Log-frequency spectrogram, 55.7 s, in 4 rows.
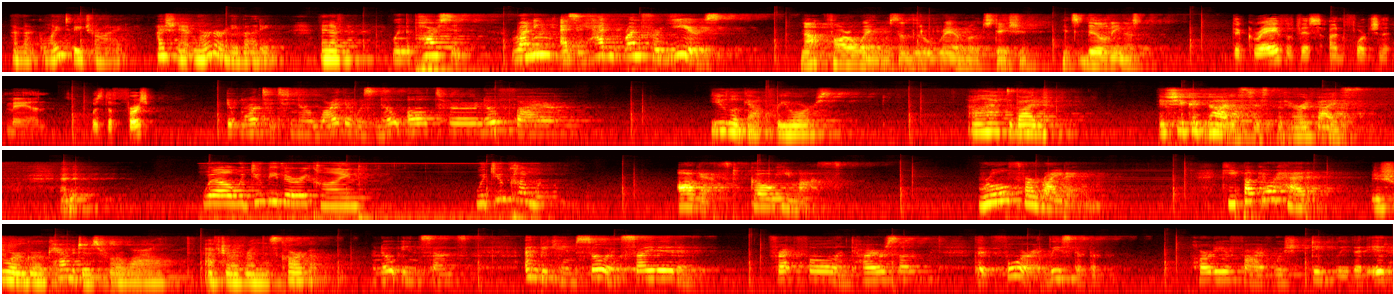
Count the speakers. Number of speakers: nine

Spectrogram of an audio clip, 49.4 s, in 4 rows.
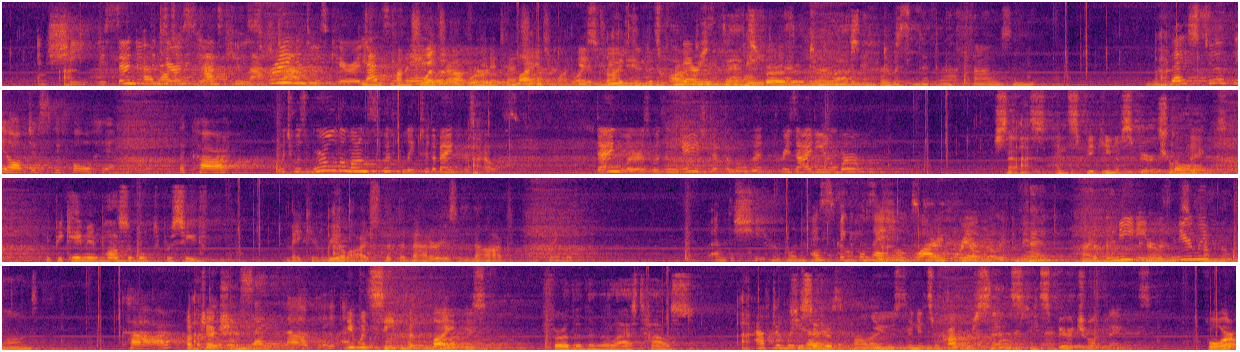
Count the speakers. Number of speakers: eight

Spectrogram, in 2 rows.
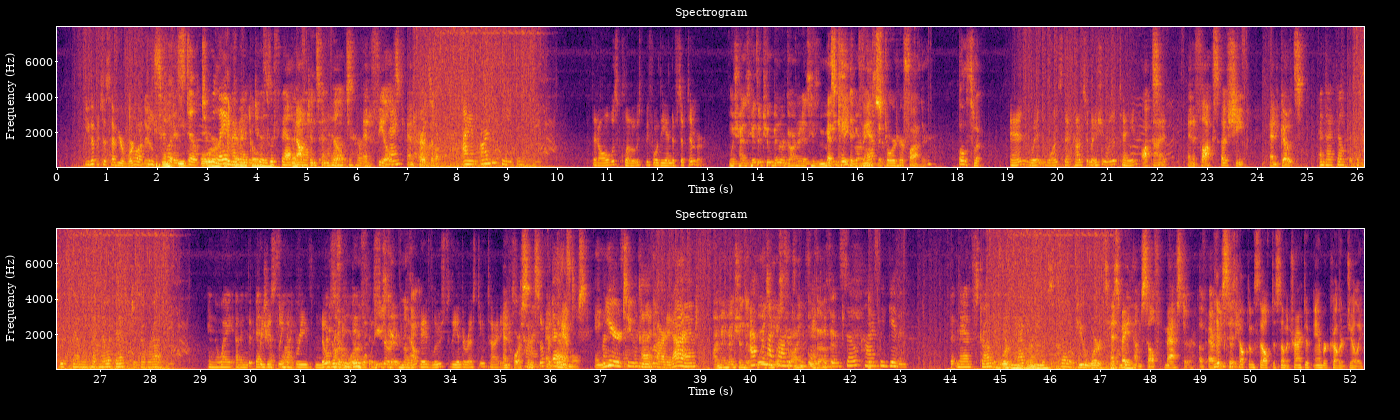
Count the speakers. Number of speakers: nine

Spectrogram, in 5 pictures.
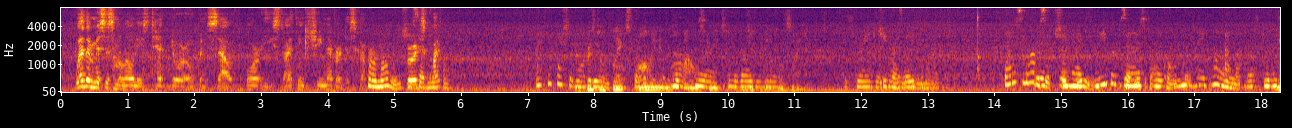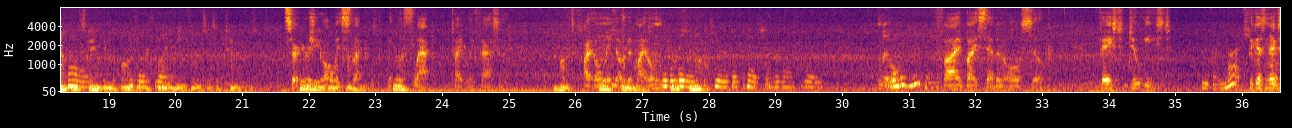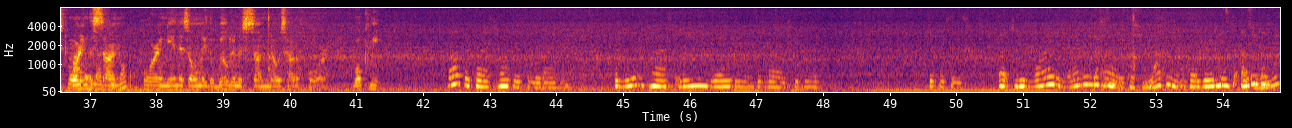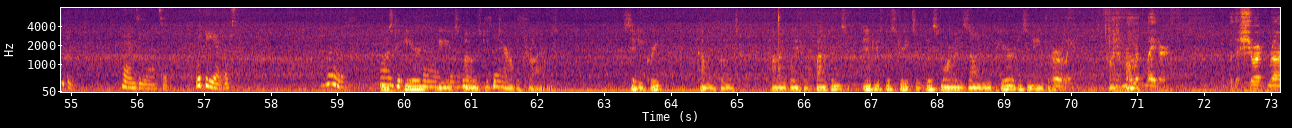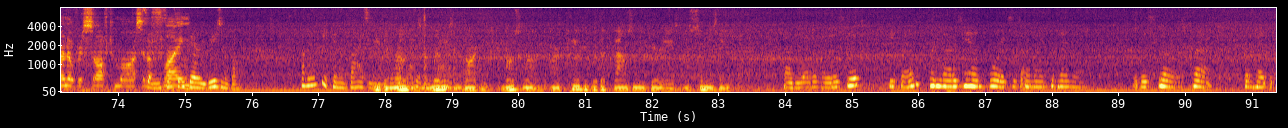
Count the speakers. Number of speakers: four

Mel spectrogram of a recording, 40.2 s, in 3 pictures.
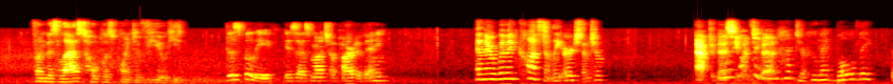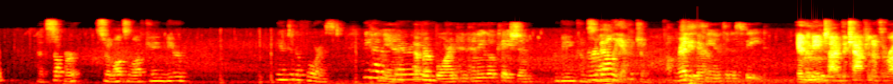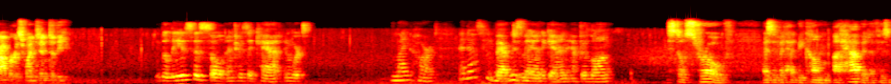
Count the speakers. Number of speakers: six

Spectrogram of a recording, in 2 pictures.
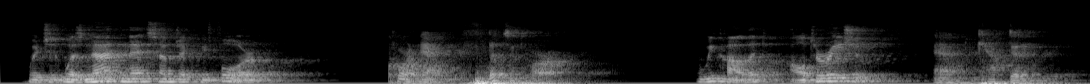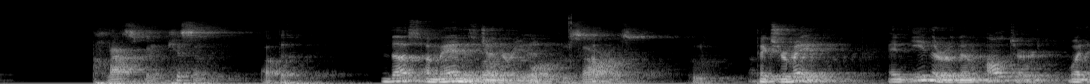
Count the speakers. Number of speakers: two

